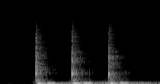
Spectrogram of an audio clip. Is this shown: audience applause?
no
